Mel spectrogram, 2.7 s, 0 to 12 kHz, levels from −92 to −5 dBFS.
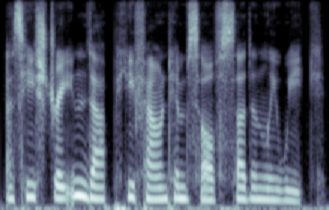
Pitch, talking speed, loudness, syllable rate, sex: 185 Hz, 195 wpm, -17 LUFS, 5.3 syllables/s, female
